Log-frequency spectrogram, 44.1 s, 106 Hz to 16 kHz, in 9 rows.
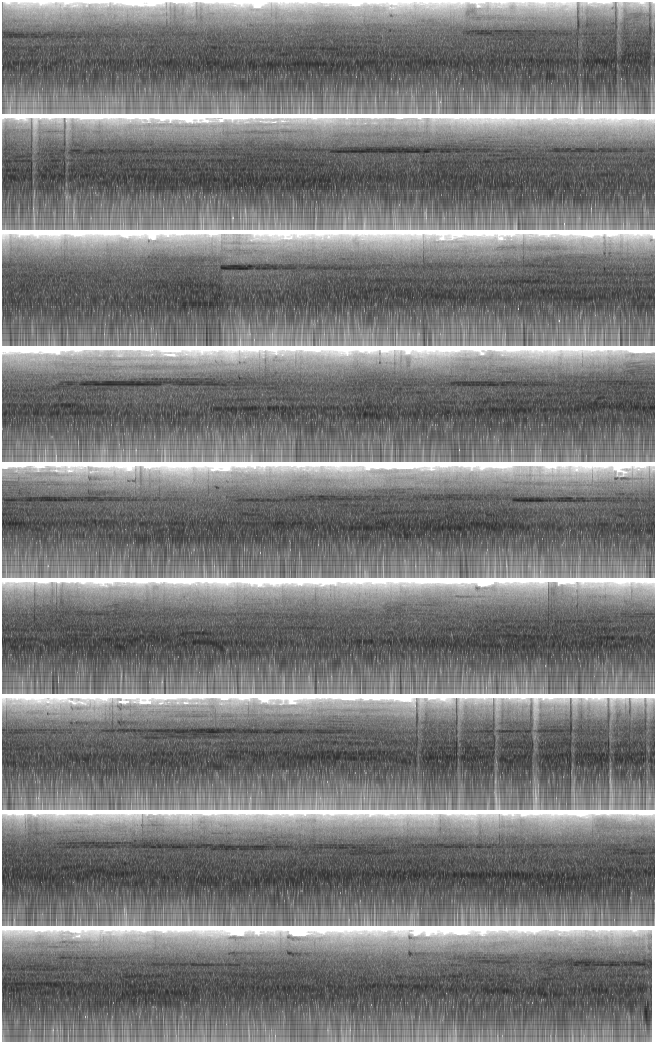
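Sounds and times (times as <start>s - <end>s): crowd chatter and shouting: 0.0s - 44.0s
volleyball being struck: 28.6s - 28.8s.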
